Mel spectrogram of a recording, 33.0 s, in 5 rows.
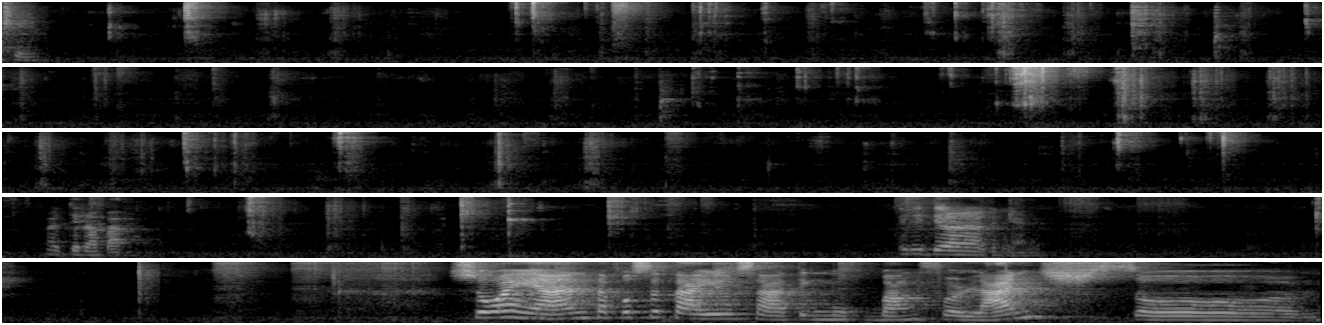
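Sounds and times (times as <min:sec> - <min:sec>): mouth chewing crispy fried fish: 0:00.5 - 0:08.2, 0:09.0 - 0:19.5.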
